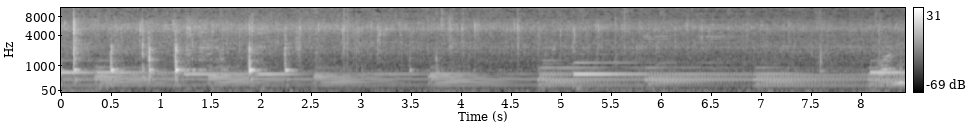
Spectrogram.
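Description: Coriander leaves frying in a pan for a tomato rice dish, a steady close sizzle and crackle with scattered pops and soft stirring, no talking.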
